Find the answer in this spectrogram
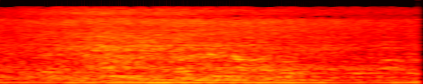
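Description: A motor vehicle on the street, with a steady low engine hum. Its sound swells about half a second in and eases off again after about a second.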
